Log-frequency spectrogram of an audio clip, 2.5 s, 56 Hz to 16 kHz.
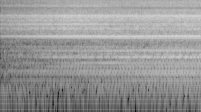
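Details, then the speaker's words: Small air compressor set to 40 psi, running in the background, to be hooked to the city water connection to blow out the lines when winterizing a Rockwood Mini Lite 2205S RV; steady even hum building slightly, no knocks, normal running. "so i hooked up our fitting at the city water connection i have my air compressor that you can hear in the background running set to 40 psi"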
